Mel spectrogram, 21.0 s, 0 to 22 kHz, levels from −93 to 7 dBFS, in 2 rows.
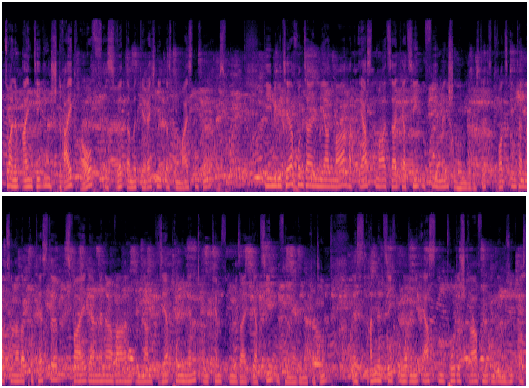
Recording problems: chatter from many people; loud; throughout; 1 dB below the speech

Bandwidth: 14.5 kHz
